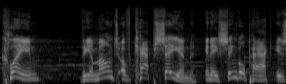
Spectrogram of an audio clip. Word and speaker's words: capsaicin: Denmark's Ministry of Food announced they've pulled them for having too much capsaicin, is how you say it.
